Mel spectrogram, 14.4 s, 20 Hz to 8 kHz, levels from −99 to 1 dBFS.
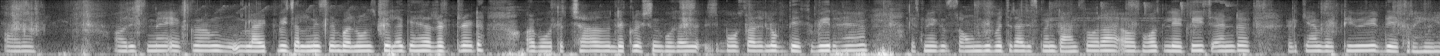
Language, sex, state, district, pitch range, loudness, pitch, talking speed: Hindi, male, Uttar Pradesh, Varanasi, 210-225 Hz, -17 LUFS, 220 Hz, 205 wpm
